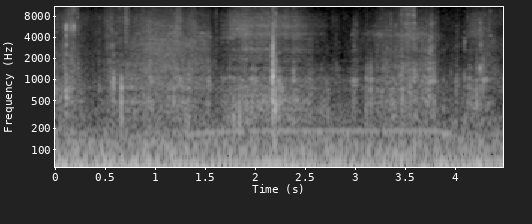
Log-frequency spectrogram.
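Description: Close-up mouth sounds of biting into and chewing a sandwich, with a few short wet clicks and smacks, over a steady low rumble.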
